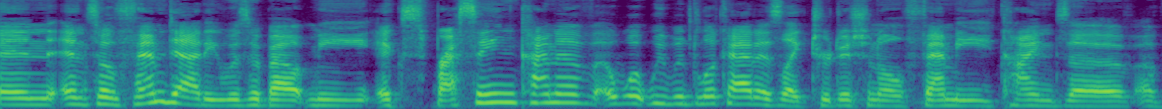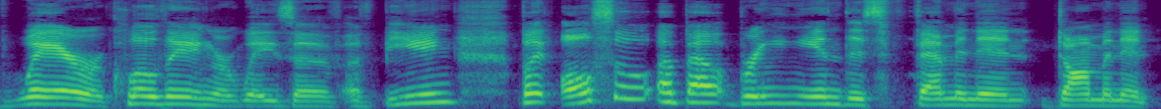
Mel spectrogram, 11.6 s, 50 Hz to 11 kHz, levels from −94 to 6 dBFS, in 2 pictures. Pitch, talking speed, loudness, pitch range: 185 Hz, 200 wpm, -16 LUFS, 165-225 Hz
